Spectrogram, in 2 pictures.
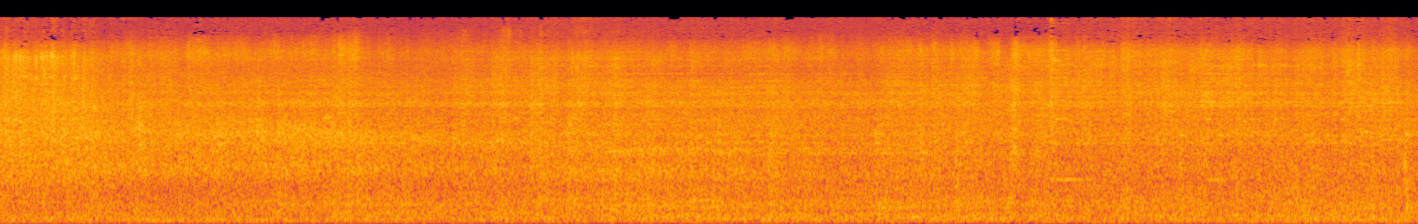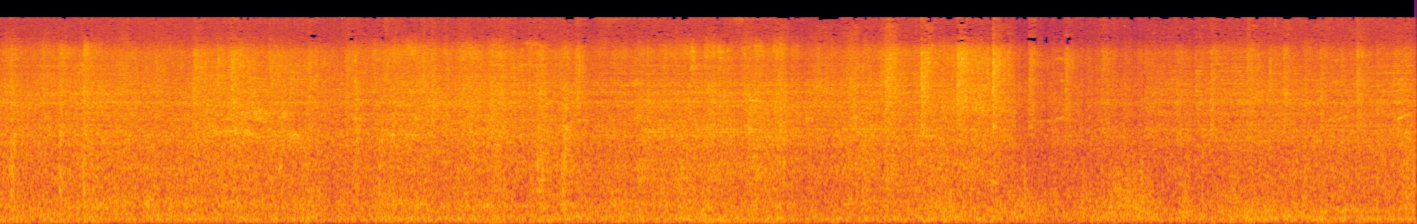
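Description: A freight train's cars rolling past close by: the steady rumble of tank cars and flatcars on the rails, with the wheels clicking over rail joints.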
